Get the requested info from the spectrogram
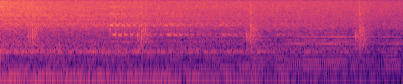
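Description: Edited countdown transition sound effect: a hissing, static-like noise that slowly fades away, with a few faint steady tones and a faint tick about once a second.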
